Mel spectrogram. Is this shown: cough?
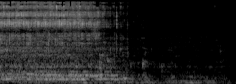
no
